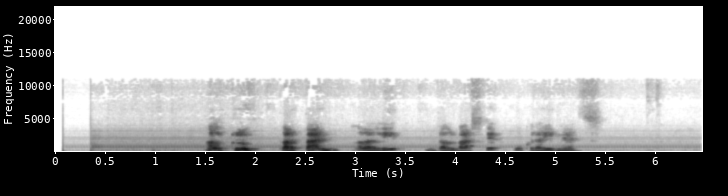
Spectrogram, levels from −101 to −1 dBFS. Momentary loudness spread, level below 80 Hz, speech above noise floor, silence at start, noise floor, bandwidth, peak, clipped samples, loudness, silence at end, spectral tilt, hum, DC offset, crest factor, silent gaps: 16 LU; -64 dBFS; 36 dB; 1.5 s; -57 dBFS; 10 kHz; 0 dBFS; under 0.1%; -21 LUFS; 1.25 s; -7.5 dB/octave; none; under 0.1%; 22 dB; none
